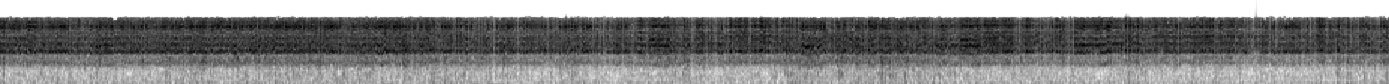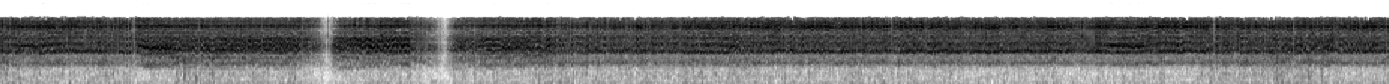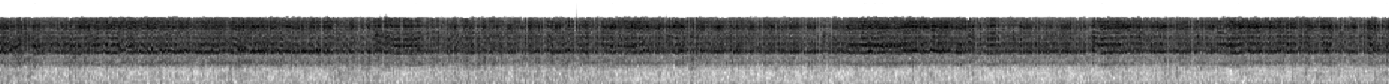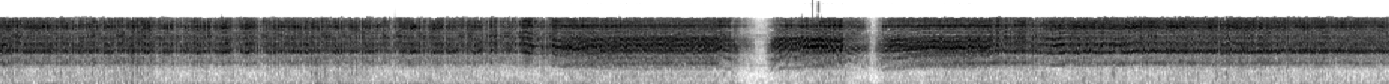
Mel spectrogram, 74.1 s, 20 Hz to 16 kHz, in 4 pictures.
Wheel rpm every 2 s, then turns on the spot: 220, 230, 230, 240, 230, 240, 220, 230, 230, 230, 210, 130, 150, 230, 230, 230, 230, 230, 220, 230, 230, 230, 230, 230, 230, 230, 230, 230, 230, 230, 240, 210, 140, 130, 210, 230, 230.
64-66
